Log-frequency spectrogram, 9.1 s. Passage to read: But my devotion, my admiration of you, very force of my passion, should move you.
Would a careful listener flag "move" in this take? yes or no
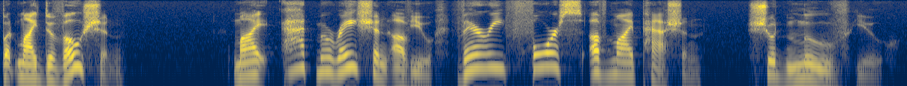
no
